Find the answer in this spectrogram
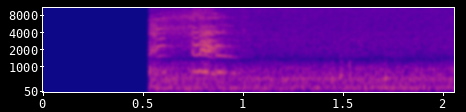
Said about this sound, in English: He's doing great. He walked right up to me as I was talking, and he meowed as if to say, Father, I have heard the words.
